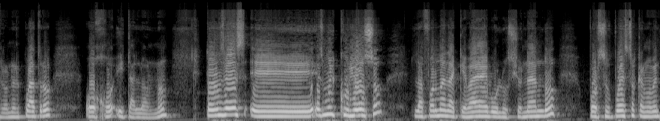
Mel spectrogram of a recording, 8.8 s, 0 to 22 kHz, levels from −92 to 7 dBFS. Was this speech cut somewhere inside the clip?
no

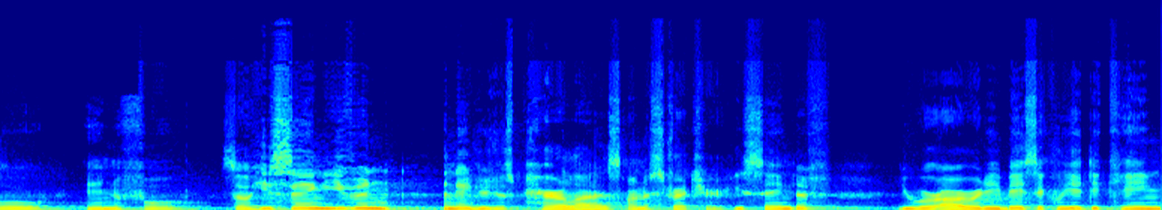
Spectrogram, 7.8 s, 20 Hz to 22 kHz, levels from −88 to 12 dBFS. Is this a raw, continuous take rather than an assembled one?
no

